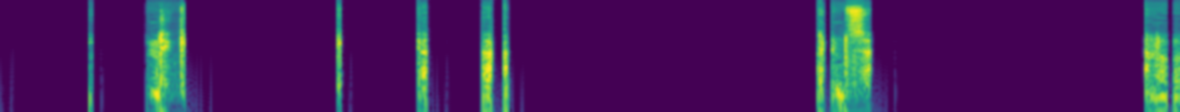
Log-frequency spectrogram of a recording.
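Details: Near silence broken by a few short broadband knocks and rustling bursts, with no animal calls heard.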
